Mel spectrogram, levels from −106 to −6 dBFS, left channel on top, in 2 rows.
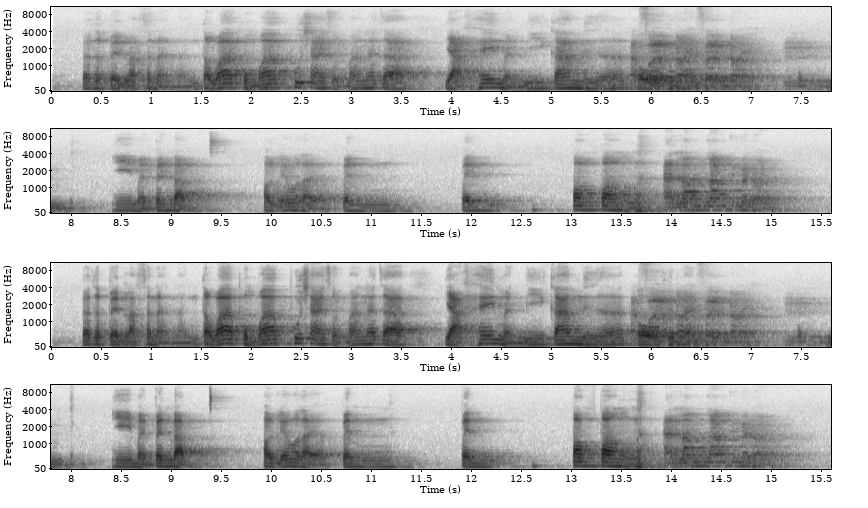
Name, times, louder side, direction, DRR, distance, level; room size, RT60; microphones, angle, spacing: voice 1, 0.3-3.6 3.9-6.5 7.7-8.0 8.4-9.2 9.9-11.3 11.9-12.2 13.0-13.8, right 4 dB, 50° right, 9 dB, 0.4 m, -28 dB
voice 2, 5.8-7.0 7.3-7.9 13.9-14.9, equal, 5° left, -3 dB, 1.1 m, -33 dB
7.4 x 2.8 x 5.8 m, 1.2 s
head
